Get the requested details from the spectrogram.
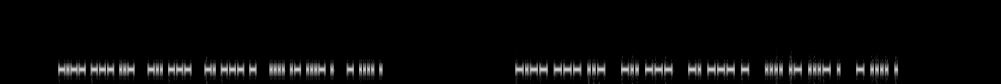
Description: Morse code, heard as a keyed tone, about 64 wpm, 700 Hz. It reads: YOU DO NOT HAVE THE YOU DO NOT HAVE THE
